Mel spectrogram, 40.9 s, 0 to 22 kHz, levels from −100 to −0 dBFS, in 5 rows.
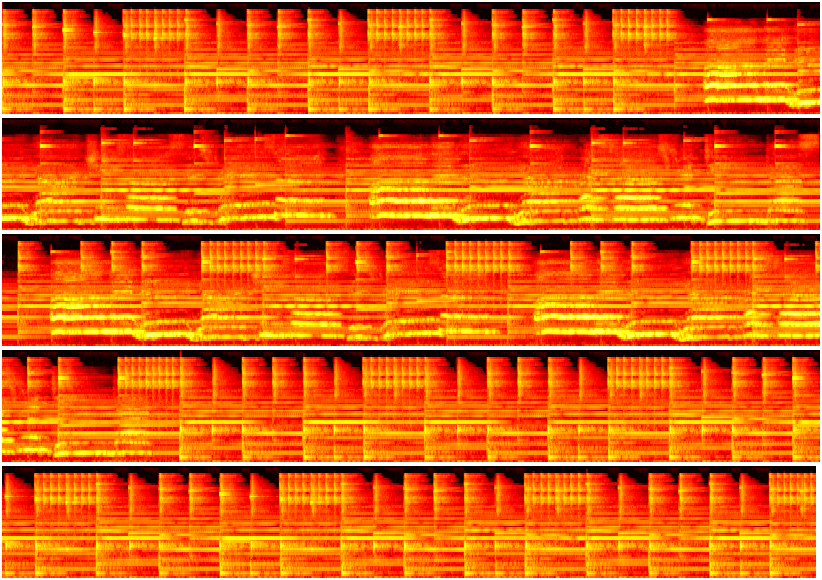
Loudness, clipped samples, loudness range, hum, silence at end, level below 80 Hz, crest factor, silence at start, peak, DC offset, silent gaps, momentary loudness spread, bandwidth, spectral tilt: -19 LUFS; under 0.1%; 4 LU; none; 0 s; -56 dBFS; 20 dB; 0 s; -2 dBFS; under 0.1%; none; 8 LU; 17 kHz; -1 dB/octave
